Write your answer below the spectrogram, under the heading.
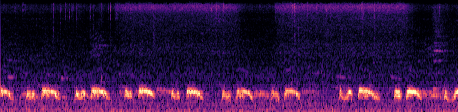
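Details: Spotted dove kept by a bird keeper, cooing in a steady run of soft, mellow two- and three-part phrases, roughly one per second, each note slightly falling, with a thin high hiss in the background.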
